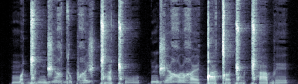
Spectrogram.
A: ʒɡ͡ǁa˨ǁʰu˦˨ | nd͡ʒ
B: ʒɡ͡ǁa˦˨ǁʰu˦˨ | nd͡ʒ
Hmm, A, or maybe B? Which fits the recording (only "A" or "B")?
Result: B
